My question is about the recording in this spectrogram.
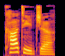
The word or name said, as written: khatijah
